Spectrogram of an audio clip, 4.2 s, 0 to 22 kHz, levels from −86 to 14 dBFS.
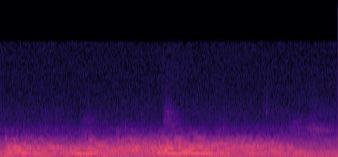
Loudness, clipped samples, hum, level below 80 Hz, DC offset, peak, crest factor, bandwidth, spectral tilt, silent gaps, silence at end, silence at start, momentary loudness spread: -27 LUFS; under 0.1%; none; -44 dBFS; under 0.1%; -14 dBFS; 14 dB; 16.5 kHz; -6 dB/octave; none; 0 s; 0 s; 6 LU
